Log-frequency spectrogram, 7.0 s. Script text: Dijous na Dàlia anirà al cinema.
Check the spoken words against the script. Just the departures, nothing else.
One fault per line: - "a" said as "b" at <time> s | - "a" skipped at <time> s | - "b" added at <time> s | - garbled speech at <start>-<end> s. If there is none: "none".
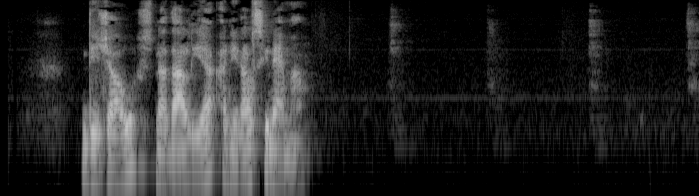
none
